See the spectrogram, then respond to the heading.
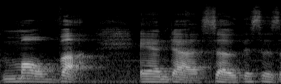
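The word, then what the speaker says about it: Malwa: it's pronoun i mean it's spelt m a l w a but it's pronounced malva and uh so this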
